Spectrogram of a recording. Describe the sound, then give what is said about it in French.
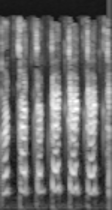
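A person imitates a hen's clucking with seven quick, evenly spaced voiced bursts, fairly loud, in a steady rhythm with no other sounds. “J'aimerais ça pouvoir imiter le bruit d'une poule, mais je suis vraiment très, très mauvaise.”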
